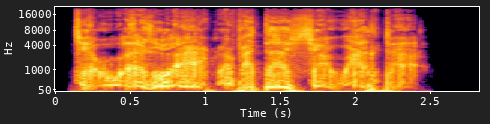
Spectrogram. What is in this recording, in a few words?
Alien creature talking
